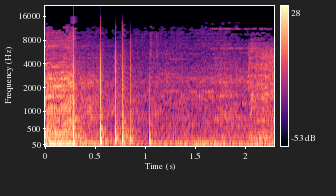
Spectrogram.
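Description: Fireworks exploding overhead: a quick volley of about six sharp bangs in the first second, the first the loudest.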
